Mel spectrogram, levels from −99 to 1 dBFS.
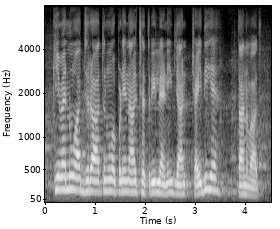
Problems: none marked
